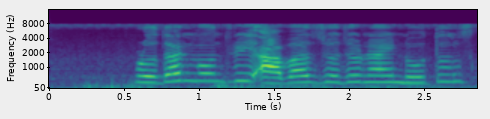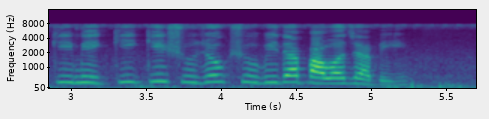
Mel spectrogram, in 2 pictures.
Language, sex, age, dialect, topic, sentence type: Bengali, female, 18-24, Standard Colloquial, banking, question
